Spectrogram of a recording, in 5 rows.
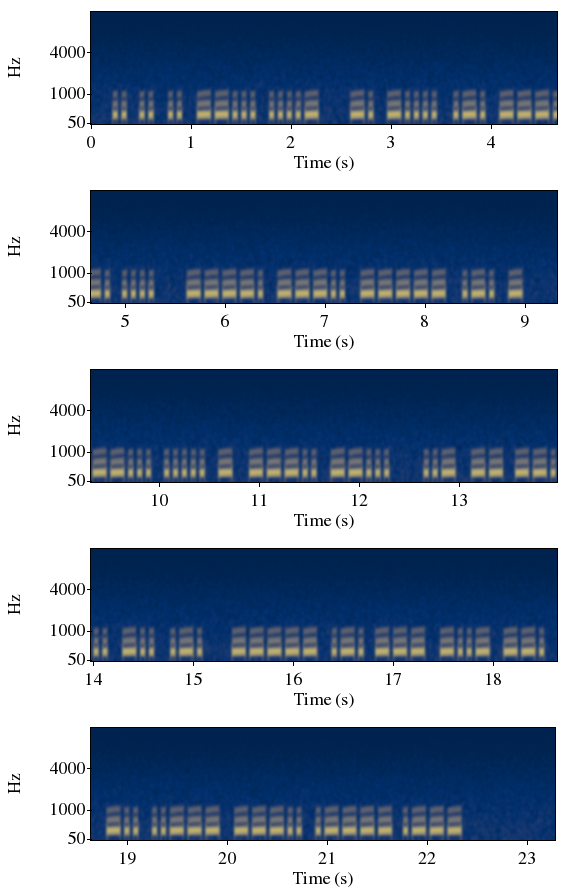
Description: Morse code, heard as a keyed tone, hand-sent with a paddle, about 27 wpm, 350 Hz. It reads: III74 N6R9H 980RT 75T87 UM7DR 0ROXG D281J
